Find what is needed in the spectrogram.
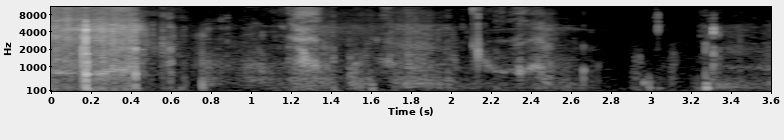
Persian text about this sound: موقع نهار داشتم یه دسر خوشمزه می خوردم، ولی تصمیم گرفتم به جای اون سیب بخورم.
